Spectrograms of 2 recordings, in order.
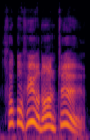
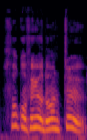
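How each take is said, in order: First: Louder, higher sarcastic scolding; angry scolding. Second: Half-hearted sarcastic scolding; a light reproachful dig; mild scolding. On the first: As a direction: really lay into them. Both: Shown as a demonstration. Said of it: "아, 다시, 다시".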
